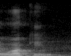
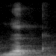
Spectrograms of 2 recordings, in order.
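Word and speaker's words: walking: কি করতেছে দে আর ওয়াকিং তারা হাঁটতেছে এখানে ওয়াক ডব্লিউ এল কে এল এর উচ্চারণটা কিন্তু হবে না ওয়াকিং বলতে হবে ঠিক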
